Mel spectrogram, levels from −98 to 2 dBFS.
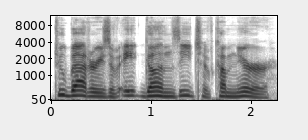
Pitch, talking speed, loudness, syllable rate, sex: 160 Hz, 240 wpm, -18 LUFS, 5.4 syllables/s, male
